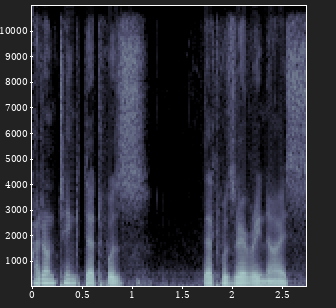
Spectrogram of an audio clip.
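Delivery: put-on Irish accent. Showing how the Irish drop the TH sound: Irish accent. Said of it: "the Irish, they don't say it's T H's".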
